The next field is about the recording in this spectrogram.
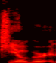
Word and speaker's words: Kyogre: I know some of you have heard this name being pronounced Kyogre. It's not pronounced Kyogre, it's pronounced Kyogre. There's a Y in the name. Another more commonly mispronounced name is Ho-Oh. It's spelled H-O-O-H.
